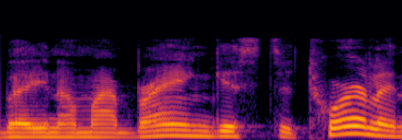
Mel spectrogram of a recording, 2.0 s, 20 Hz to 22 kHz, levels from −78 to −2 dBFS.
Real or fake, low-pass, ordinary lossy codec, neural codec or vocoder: real; 7.2 kHz; MP3, 48 kbps; none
